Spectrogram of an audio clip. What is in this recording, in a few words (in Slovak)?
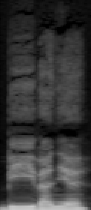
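"bývanie", Slovak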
